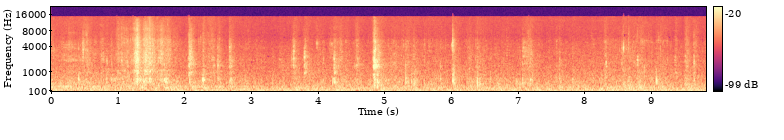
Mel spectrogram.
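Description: Kittens scrambling and tussling in a towel-lined wicker basket: faint scattered rustles and light clicks of paws and claws on wicker and towel, with a few sharper clicks.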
